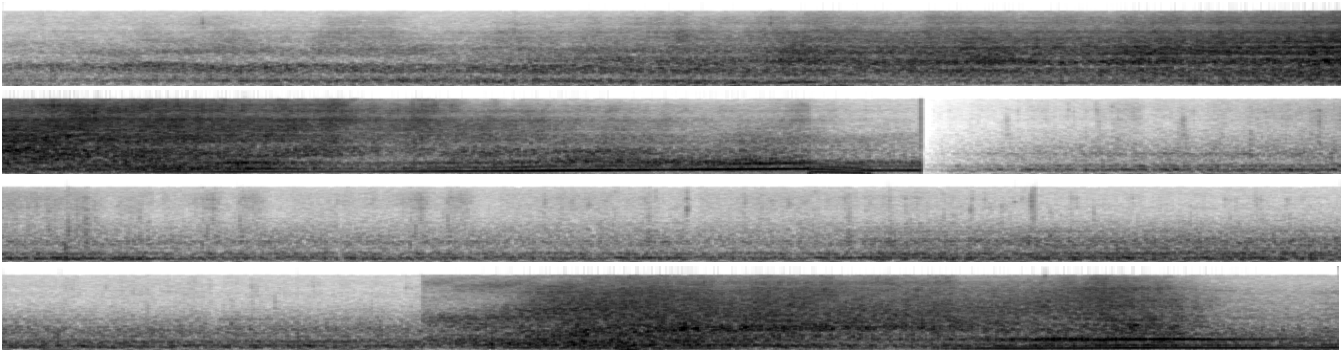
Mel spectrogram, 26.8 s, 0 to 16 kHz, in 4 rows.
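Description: BMW 4 Series Gran Coupé accelerating, its engine note climbing steadily in pitch. After a sudden cut it runs quieter and more steadily, as heard from inside the cabin. Near the end it accelerates hard again, the engine note rising once more.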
